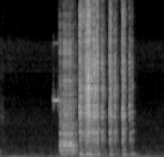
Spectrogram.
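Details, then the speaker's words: Baby Lock Presto II sewing machine, new, at switch-on: about a second of whirring rattle with quick clicks as the mechanism resets; sounds broken but is normal. "it sounds kind of strange. I mean, if I didn't already know, it kind of sounds like it's broken. But I'm assuming this is very normal."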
